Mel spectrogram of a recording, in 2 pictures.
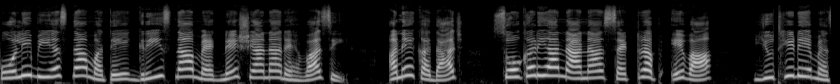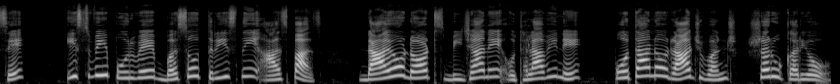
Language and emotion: Gujarati, neutral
